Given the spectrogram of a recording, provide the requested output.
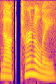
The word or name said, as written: nocturnally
